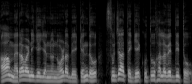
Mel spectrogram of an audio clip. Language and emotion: Kannada, neutral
